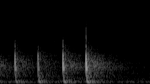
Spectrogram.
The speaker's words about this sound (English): I've seen it in your hearts and minds as someone gets sick in the church and all of a sudden there's a knock on the door.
